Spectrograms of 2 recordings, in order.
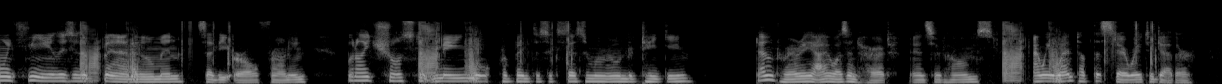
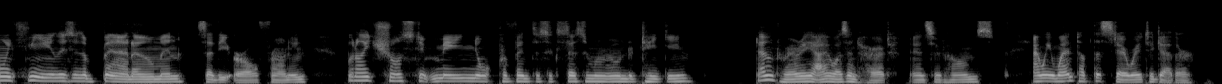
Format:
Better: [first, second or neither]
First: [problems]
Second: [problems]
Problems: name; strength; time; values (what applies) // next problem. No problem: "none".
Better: second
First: noise reduction (neural mask model RNNoise)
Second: none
